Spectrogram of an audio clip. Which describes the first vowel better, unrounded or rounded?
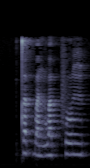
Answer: unrounded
